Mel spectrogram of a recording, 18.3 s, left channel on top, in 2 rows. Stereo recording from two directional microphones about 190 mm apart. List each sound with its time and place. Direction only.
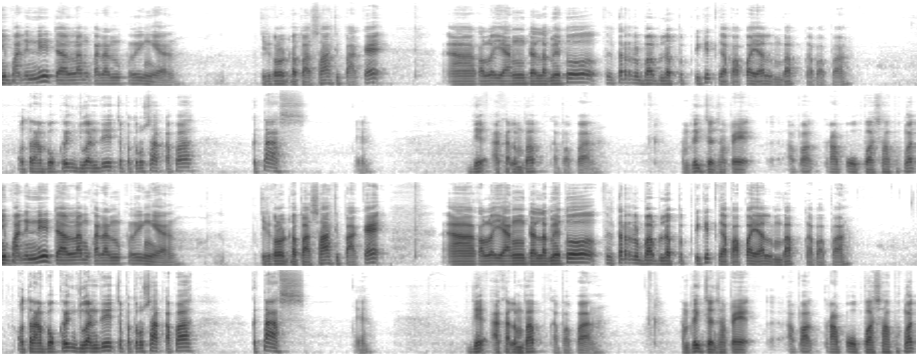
0.0 s speech: 35° right (ahead or behind)
13.8 s speech: 30° right (ahead or behind)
